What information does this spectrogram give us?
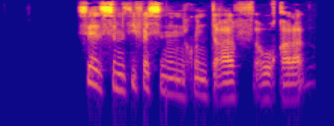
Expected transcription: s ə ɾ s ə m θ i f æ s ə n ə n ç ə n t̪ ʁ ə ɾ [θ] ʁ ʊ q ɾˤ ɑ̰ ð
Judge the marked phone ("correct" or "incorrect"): incorrect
